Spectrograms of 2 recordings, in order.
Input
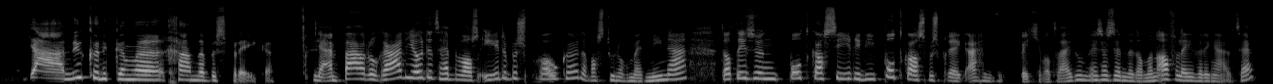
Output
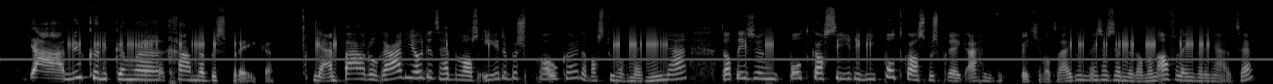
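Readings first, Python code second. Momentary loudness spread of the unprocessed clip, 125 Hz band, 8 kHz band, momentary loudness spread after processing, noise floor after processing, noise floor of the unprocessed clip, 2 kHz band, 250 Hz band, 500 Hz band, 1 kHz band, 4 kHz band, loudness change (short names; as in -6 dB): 11 LU, -6.0 dB, -0.5 dB, 8 LU, -49 dBFS, -73 dBFS, -0.5 dB, -6.0 dB, -3.5 dB, -2.0 dB, +0.5 dB, -2.5 dB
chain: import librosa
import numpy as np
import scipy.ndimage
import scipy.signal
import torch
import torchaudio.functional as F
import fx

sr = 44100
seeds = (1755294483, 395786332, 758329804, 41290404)

y = fx.rattle_buzz(x, sr, strikes_db=-36.0, level_db=-22.0)
y = fx.hpss(y, sr, part='harmonic', gain_db=-7)
y = y + 10.0 ** (-46.0 / 20.0) * np.sin(2.0 * np.pi * 1200.0 * np.arange(len(y)) / sr)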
